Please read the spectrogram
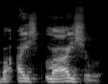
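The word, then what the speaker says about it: מעשר: Means 10th in Hebrew, and it's pronounced Ma'ishra.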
